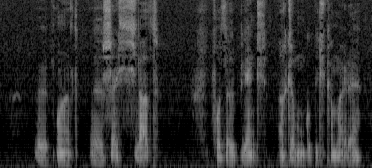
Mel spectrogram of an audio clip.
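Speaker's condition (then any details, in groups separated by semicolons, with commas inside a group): Cerebral palsy; uses wheelchair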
